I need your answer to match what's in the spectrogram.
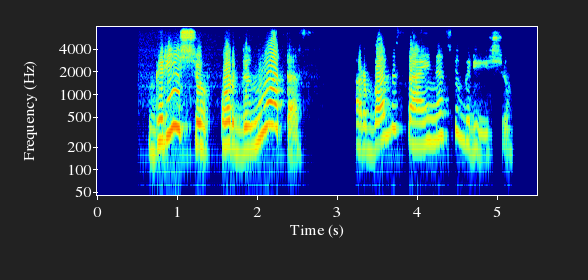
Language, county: Lithuanian, Tauragė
